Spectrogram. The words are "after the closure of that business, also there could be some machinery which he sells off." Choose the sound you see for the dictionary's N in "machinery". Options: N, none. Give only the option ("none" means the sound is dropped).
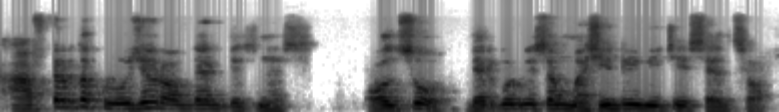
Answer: N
